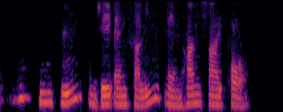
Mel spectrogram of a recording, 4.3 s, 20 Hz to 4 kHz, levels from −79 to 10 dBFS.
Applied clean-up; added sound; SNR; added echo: neural mask model Resemble Enhance denoiser.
